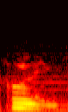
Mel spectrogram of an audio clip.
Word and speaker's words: cooling: So like a long O sound. Trips you up because blood is actually an sound, and then we have cooling, which is totally different as per the lovely English language. All right.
